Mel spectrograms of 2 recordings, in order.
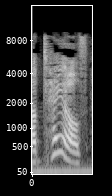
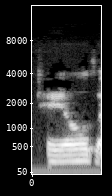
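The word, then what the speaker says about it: Taeles: Okay, it's spelled T-A-E-L-E-S. I've heard it pronounced Tails. I've heard it pronounced Tails. All sorts of European folks tend to go with the second option, and it both sound really, really cool to me, but the name, it comes from World of Warcraft.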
